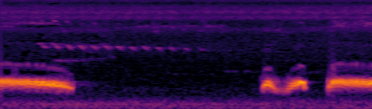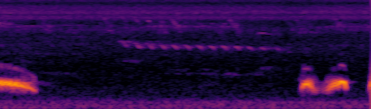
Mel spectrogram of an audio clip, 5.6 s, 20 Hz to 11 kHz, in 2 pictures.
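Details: Spotted dove cooing in the 'kuk 1' lure style: a long coo, then two more phrases of a short double coo and a sustained coo, about three seconds apart, with faint high ticking.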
